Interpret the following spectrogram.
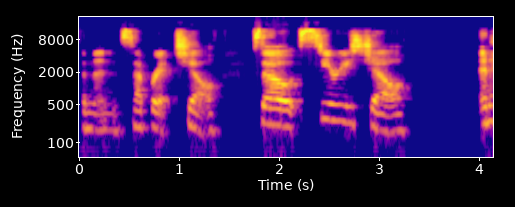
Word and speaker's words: Ceres Chill: So, the name the way I pronounce it is series chill. Like a Netflix series, but it's spelled C as in cat E R E S and then separate chill. So, series chill.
